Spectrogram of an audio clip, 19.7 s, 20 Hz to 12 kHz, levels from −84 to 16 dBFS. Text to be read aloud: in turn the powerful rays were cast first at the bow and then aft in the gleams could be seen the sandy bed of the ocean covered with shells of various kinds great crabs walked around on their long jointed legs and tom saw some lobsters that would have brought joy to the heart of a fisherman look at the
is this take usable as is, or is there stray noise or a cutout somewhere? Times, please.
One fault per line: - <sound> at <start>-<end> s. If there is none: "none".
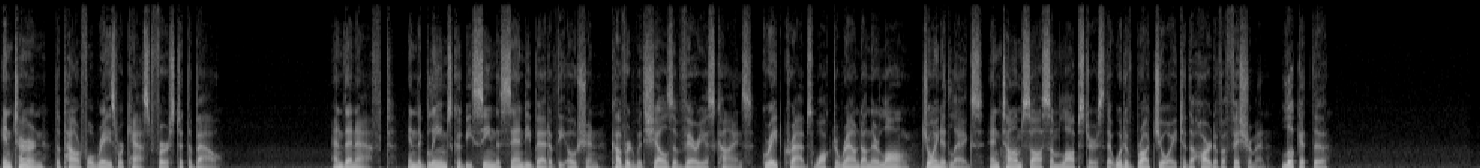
none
